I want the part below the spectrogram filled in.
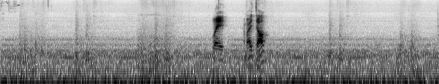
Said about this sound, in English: Okay, the district line is departing now.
